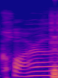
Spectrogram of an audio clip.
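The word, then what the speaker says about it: Aqara: Aquara? – Oh, yes. – Aquara.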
